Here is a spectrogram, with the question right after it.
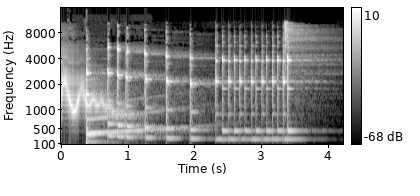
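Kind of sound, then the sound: signal or alarm, phone ringtone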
